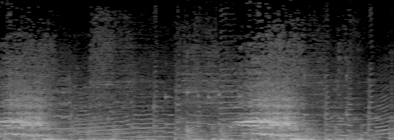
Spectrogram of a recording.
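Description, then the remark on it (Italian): A white horse, ridden by a veiled Kyrgyz horsewoman dancing on it in a show ring, whinnies loudly twice, each shrill neigh rising and trembling, while hooves clip-clop steadily underneath, clear with no voices. “Ed ora, signore e signori, ecco a voi Tamira, la bellissima cavallerizza kirghisa che avvolta in un velo danzerà sul suo cavallo bianco.”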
